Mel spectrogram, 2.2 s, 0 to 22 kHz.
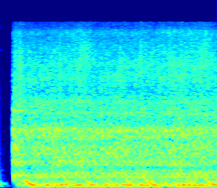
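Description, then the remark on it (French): A loud off-road truck engine roars steadily after a brief silent start, its deep rumbling low end pulsing with rough, throbbing revs throughout. It comes from the 4- to 8-wheel off-road trucks competing in the French round of the Europa Truck Trial at the Vallée Bleue 4x4 centre in Montalieu, Isère, France. “des camions tout-terrain de 4 à 8 roues rivalisent d'audace et d'habileté”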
